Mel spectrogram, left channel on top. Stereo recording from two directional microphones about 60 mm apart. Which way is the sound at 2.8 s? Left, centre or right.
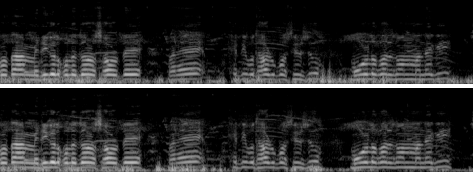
Left.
